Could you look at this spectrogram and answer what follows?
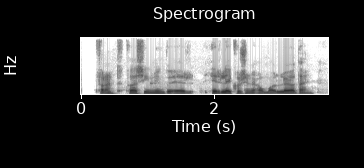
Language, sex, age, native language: Icelandic, male, 20-29, Icelandic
